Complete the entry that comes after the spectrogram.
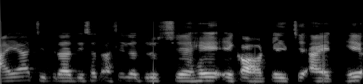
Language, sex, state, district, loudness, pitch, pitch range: Marathi, male, Maharashtra, Pune, -27 LUFS, 160 Hz, 155-170 Hz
